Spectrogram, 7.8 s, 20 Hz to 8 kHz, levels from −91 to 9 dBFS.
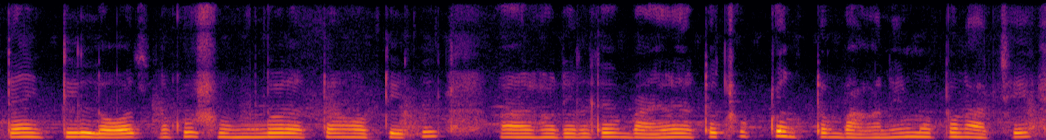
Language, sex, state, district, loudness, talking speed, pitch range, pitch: Bengali, female, West Bengal, Paschim Medinipur, -21 LUFS, 120 wpm, 210-230 Hz, 220 Hz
